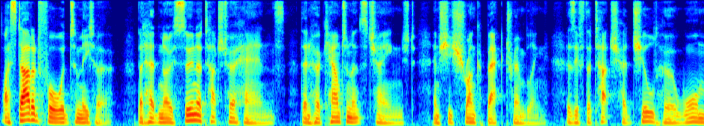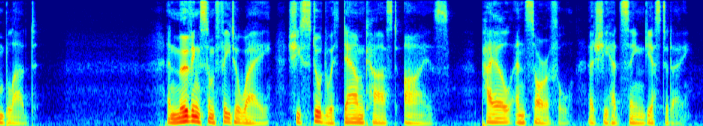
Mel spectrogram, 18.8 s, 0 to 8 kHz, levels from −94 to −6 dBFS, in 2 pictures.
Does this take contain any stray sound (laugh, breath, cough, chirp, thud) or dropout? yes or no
no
